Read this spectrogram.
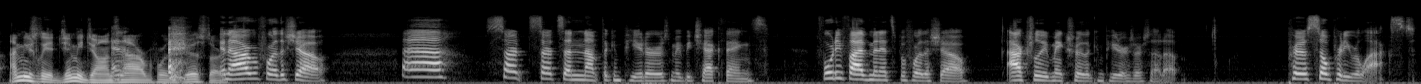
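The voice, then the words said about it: Imitates another person's voice. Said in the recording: “do a Mitsugi impression”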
